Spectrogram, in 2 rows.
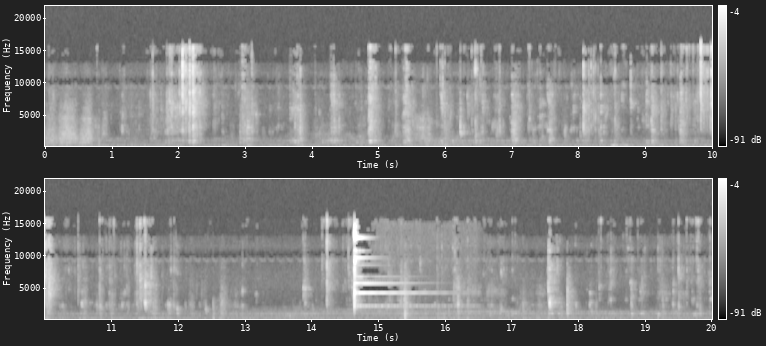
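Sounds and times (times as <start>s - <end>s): chewing crispy fried chicken: 1.0s - 14.6s, 16.2s - 20.0s
sharp ringing ping: 14.6s - 16.5s.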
